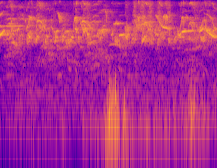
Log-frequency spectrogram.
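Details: Oriental magpie-robin (kacer), tagged as a champion fighter bird, singing a dense stream of high, rapid chirps and warbled phrases with short whistled notes, over low thumping handling noise in the background.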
